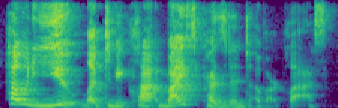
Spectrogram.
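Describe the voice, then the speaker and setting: A woman's voice: a little high, sing-song, moderate pace. A smug boy bully played by a woman from a children's book. He carries himself like a slick little politician, pompous and falsely polite, with menace underneath. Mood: smooth, smug. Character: smug schoolboy bully posing as a smooth politician.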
